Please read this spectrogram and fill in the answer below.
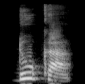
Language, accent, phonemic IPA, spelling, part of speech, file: Swahili, Kenya, /ˈɗu.kɑ/, duka, noun, Sw-ke-duka.flac
- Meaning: shop (establishment that sells goods)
